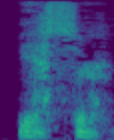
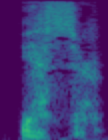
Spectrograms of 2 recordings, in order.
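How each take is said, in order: First: Much softer, low, barely there; a scared boy's soft whisper. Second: Much softer, low, barely audible; a scared boy answers, hushed; softly, afraid of what comes; whispered. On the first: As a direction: answer your father in a frightened hush. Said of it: "I whispered". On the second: Boy answering father before punishment. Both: A narrator's reading.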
